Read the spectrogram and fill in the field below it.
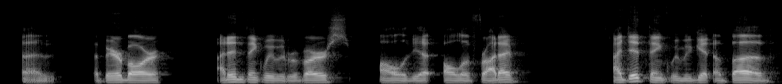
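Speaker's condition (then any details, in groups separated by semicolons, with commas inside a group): No condition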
